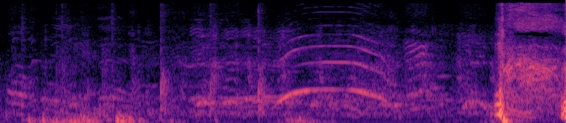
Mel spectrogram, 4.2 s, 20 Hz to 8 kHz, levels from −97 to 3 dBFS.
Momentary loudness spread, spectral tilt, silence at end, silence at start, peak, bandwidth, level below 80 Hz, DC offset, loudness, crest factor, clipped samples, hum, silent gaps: 21 LU; -6.5 dB/octave; 0 s; 0.05 s; -10 dBFS; 7.6 kHz; -46 dBFS; under 0.1%; -38 LUFS; 28 dB; under 0.1%; none; none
